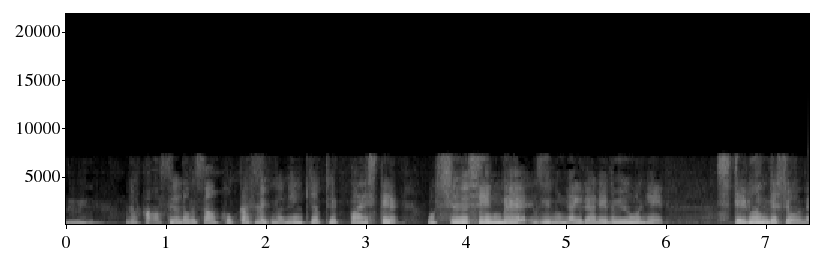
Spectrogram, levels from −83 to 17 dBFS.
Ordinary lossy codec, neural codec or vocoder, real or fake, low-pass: none; codec, 16 kHz in and 24 kHz out, 0.6 kbps, FireRedTTS-2 codec; fake; 7.2 kHz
